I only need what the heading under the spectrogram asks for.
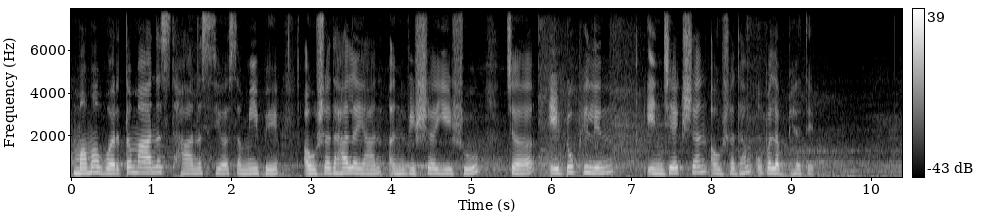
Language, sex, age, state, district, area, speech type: Sanskrit, female, 18-30, Maharashtra, Wardha, urban, read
